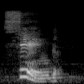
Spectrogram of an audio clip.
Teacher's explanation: This is a voiced sound. It takes place at the velum. And it's a nasal sound.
